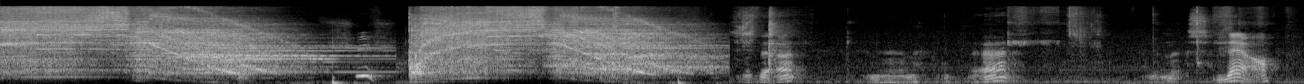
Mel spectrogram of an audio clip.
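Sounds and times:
miter saw cutting pipe: 0.0 - 7.3
saw motor spinning down: 0.0 - 7.3.

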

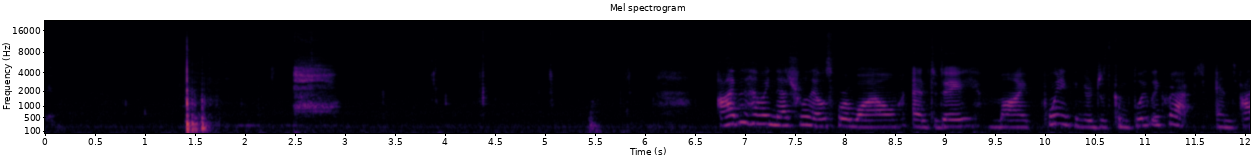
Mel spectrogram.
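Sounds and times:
glass knocking on desk: 1.4 - 1.8.

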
